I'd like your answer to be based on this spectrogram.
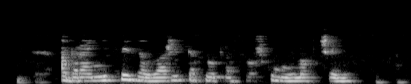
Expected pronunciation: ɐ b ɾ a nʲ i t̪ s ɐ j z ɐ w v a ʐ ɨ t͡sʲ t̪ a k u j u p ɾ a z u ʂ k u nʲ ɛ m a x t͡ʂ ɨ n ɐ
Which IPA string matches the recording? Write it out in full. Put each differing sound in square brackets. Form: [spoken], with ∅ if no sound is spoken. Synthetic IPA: ɐ b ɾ a nʲ i t̪ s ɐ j z ɐ w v a ʐ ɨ t͡sʲ t̪ a k u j u p ɾ a [s] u ʂ k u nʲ ɛ m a x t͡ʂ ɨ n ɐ

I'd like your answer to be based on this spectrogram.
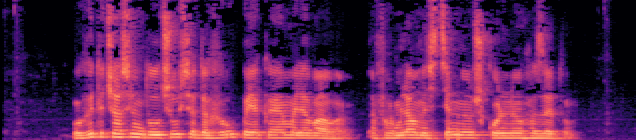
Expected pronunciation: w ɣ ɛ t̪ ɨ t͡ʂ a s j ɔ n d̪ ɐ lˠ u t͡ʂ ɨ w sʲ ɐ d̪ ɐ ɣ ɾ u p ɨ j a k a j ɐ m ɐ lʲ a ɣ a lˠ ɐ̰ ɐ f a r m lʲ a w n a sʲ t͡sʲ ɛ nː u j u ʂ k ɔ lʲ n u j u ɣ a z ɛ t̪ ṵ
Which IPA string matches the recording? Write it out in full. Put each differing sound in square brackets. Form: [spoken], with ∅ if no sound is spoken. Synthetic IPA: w ɣ ɛ t̪ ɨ t͡ʂ a s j ɔ n d̪ ɐ lˠ u t͡ʂ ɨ w sʲ ɐ d̪ ɐ ɣ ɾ u p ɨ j a k a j ɐ m ɐ lʲ a [v] a lˠ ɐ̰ ɐ f a r m lʲ a w n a sʲ t͡sʲ ɛ nː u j u ʂ k ɔ lʲ n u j u ɣ a z ɛ t̪ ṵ

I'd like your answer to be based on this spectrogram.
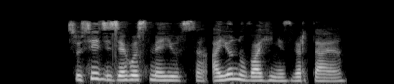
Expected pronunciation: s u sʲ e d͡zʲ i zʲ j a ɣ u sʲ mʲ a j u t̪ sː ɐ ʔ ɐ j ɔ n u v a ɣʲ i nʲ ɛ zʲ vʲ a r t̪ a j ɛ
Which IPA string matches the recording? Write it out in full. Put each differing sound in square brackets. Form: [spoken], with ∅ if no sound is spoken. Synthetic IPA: s u sʲ e d͡zʲ i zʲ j a ɣ [ɔ] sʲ mʲ a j u t̪ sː ɐ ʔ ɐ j ɔ n u v a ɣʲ i nʲ ɛ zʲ vʲ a r t̪ a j ɛ

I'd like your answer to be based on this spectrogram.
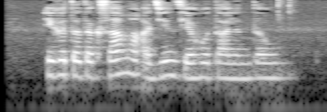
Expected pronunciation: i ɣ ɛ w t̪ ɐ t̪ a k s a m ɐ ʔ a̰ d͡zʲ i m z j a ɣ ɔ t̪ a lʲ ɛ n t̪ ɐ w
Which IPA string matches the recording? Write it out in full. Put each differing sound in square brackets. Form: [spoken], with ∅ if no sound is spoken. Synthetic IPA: i ɣ ɛ [∅] t̪ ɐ t̪ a k s a m ɐ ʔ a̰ d͡zʲ i [n] z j a ɣ ɔ t̪ a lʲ ɛ n t̪ ɐ w

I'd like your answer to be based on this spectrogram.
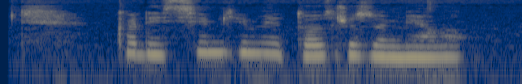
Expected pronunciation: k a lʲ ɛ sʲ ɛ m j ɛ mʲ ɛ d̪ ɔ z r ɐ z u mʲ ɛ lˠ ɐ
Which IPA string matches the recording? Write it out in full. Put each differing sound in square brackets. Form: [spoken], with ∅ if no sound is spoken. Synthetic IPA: k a lʲ [i] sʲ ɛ m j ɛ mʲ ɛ [t̪] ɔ z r ɐ z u mʲ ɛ lˠ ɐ

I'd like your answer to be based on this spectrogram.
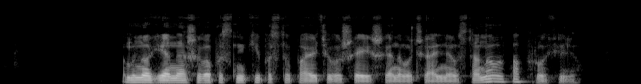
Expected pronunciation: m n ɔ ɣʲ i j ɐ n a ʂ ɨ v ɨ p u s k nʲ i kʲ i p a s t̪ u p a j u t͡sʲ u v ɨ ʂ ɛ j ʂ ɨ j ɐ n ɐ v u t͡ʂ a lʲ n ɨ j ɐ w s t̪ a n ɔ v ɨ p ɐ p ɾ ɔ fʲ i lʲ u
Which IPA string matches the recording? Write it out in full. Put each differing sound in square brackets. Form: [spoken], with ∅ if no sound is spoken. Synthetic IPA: m n ɔ ɣʲ i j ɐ n a ʂ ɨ v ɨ p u s k nʲ i kʲ i p [ɐ] s t̪ u p a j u t͡sʲ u v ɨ ʂ ɛ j ʂ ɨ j ɐ n ɐ v u t͡ʂ a lʲ n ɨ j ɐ w s t̪ a n ɔ v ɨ p ɐ p ɾ ɔ fʲ i lʲ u

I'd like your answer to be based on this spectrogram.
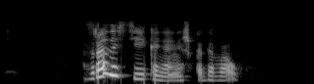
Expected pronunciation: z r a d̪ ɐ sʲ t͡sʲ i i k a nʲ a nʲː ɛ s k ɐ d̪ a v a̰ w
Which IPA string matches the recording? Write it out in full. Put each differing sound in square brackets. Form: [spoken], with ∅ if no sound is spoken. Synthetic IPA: z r a d̪ ɐ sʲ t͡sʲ i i k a nʲ a [nʲ] ɛ [ʂ] k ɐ d̪ a v a̰ w

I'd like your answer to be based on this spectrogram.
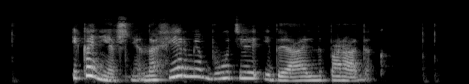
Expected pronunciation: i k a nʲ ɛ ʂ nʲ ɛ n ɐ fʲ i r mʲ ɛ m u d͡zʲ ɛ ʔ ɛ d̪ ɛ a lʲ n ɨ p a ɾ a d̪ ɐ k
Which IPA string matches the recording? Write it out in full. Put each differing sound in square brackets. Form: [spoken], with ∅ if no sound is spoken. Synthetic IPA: i k a nʲ ɛ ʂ nʲ ɛ n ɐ fʲ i r mʲ ɛ [b] u d͡zʲ ɛ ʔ [i] d̪ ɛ a lʲ n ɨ p a ɾ a d̪ ɐ k

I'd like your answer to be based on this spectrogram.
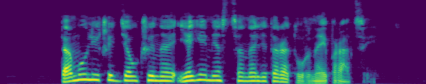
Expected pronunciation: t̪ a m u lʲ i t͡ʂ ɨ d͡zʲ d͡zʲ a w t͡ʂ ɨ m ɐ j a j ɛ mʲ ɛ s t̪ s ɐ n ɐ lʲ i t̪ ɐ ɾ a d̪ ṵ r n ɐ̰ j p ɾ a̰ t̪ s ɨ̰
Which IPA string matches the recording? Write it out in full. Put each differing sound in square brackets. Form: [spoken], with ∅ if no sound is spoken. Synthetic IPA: t̪ a m u lʲ i t͡ʂ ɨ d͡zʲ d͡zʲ a w t͡ʂ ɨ [n] ɐ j a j ɛ mʲ ɛ s t̪ s ɐ n ɐ lʲ i t̪ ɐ ɾ a [t̪] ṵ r n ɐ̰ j p ɾ a̰ t̪ s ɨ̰

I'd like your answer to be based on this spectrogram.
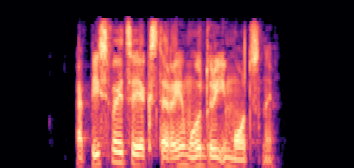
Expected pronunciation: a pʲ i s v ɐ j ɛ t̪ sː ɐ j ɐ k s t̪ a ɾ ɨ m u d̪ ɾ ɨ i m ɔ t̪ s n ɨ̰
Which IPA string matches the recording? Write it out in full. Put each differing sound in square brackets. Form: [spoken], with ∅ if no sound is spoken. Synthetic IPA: a pʲ i s v ɐ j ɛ t̪ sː ɐ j ɐ k s t̪ a ɾ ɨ m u d̪ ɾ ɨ i m ɔ t̪ s n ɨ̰

